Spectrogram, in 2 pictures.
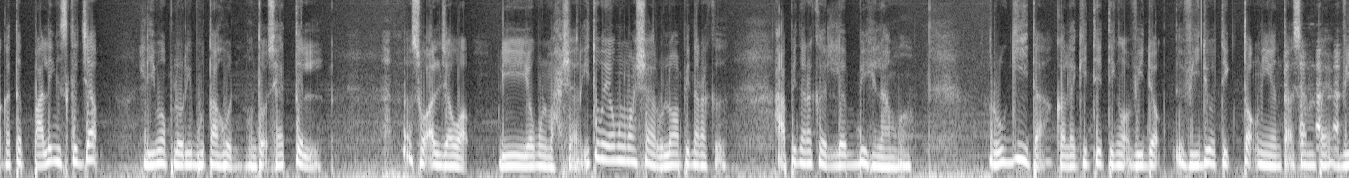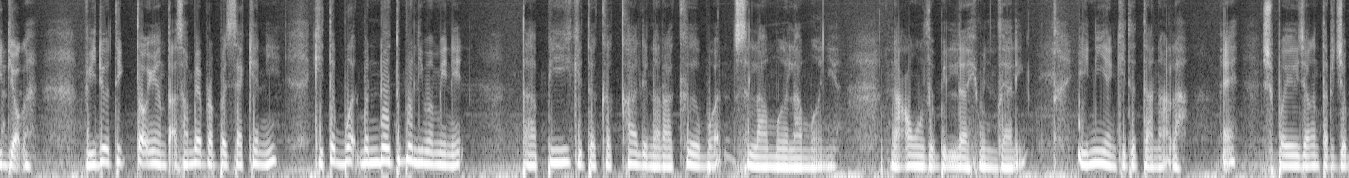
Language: Malay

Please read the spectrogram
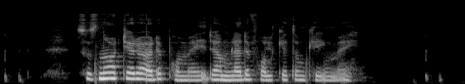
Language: Swedish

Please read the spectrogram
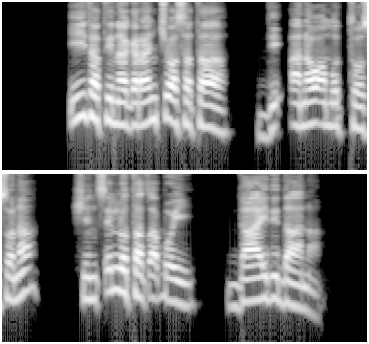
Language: Gofa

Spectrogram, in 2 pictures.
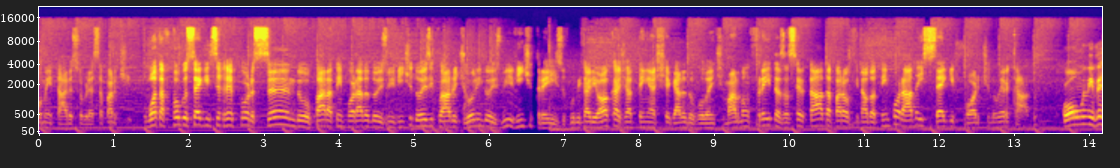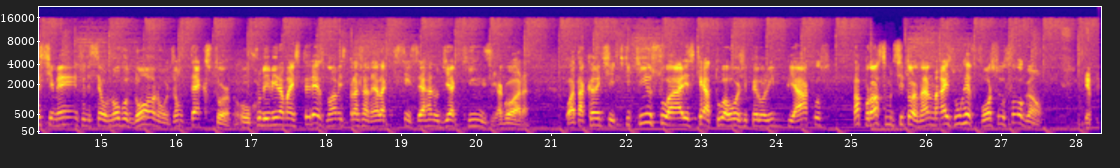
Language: Portuguese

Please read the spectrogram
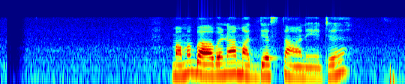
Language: Sinhala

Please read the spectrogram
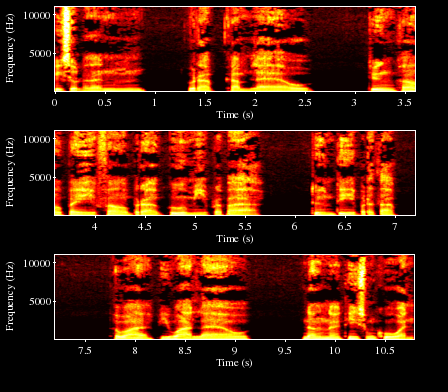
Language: Thai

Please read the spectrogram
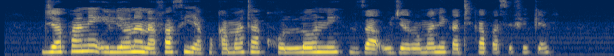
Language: Swahili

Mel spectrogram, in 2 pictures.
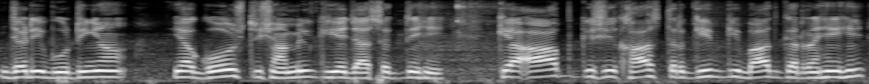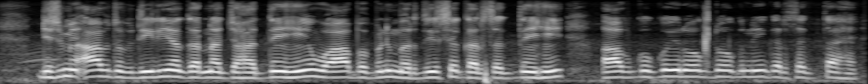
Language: Urdu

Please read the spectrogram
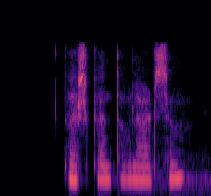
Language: Pashto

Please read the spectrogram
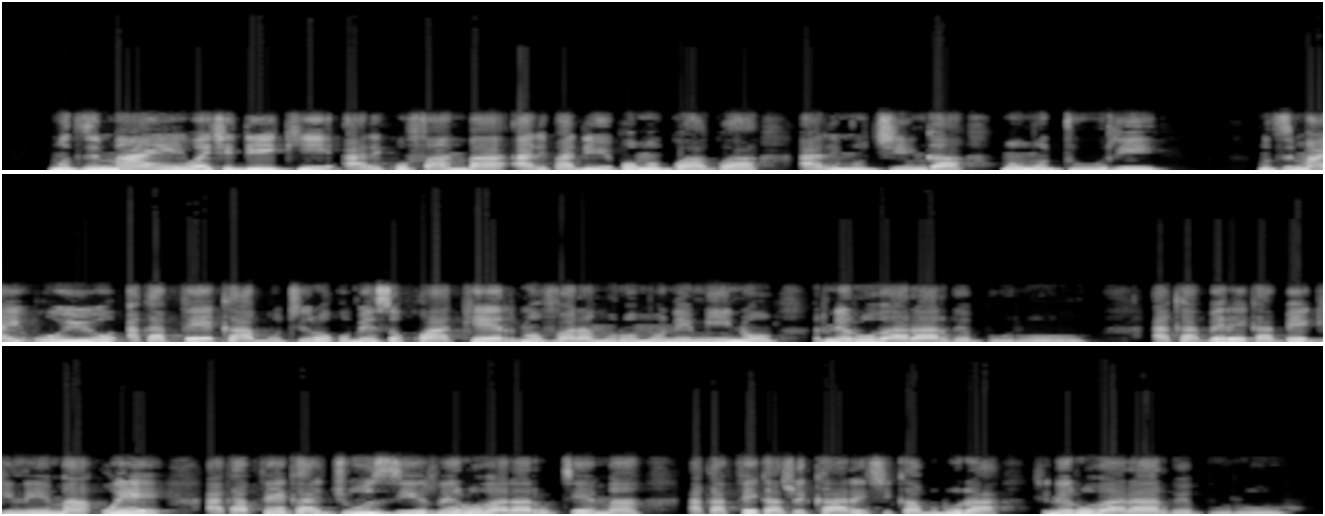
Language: Shona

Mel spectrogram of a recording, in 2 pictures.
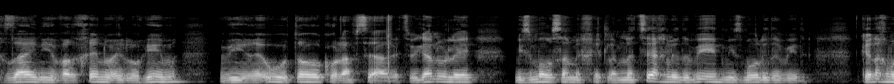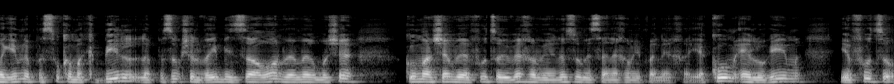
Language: Hebrew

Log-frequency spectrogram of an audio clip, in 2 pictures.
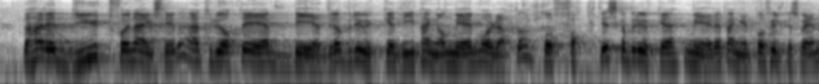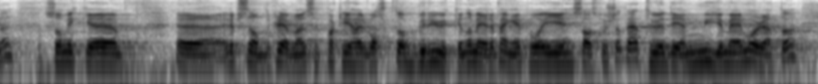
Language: Norwegian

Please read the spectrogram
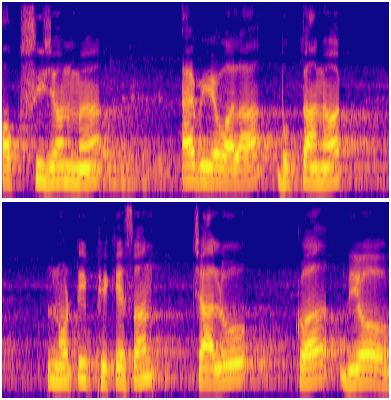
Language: Maithili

